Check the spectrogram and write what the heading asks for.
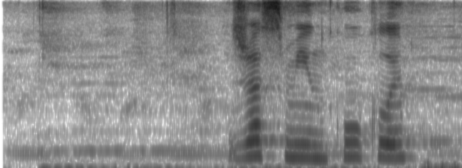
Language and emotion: Russian, neutral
